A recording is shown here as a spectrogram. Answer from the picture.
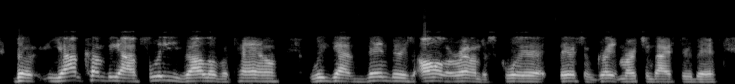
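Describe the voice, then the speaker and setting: A man talks at a moderate pace. His pitch is fairly high and his intonation fairly even. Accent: Mississippi. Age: 60s. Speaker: caller. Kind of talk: call-in radio chat. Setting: phone call. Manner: halting.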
